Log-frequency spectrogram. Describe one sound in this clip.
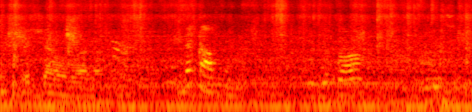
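A man and a woman talk nearby.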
